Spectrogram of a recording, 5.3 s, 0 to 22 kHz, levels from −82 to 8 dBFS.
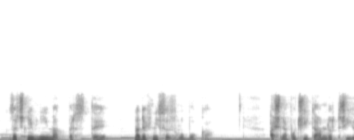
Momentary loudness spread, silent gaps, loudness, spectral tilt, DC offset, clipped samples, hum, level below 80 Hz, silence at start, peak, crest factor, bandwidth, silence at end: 19 LU; none; -31 LUFS; -5 dB/octave; under 0.1%; under 0.1%; none; -70 dBFS; 0 s; -12 dBFS; 20 dB; 7.8 kHz; 0 s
